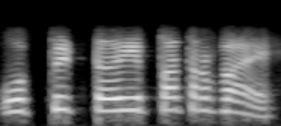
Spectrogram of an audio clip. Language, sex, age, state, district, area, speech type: Kannada, female, 45-60, Karnataka, Gadag, rural, conversation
